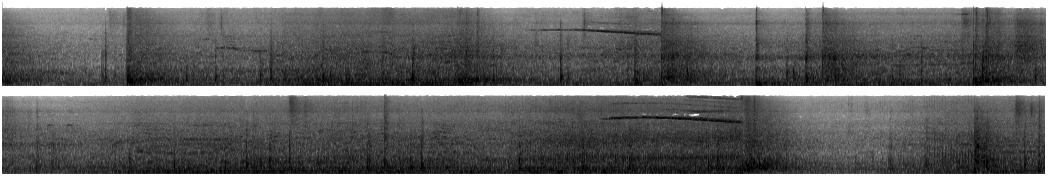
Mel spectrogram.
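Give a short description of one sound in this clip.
Motorbikes rumble along a wet street.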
